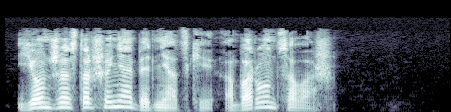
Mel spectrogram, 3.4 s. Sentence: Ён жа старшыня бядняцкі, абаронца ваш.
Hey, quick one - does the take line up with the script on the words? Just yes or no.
yes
